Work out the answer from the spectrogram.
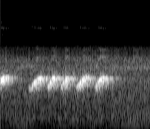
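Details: Six bright, rising whistled notes in quick succession from a pet cockatiel, with no other sounds.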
